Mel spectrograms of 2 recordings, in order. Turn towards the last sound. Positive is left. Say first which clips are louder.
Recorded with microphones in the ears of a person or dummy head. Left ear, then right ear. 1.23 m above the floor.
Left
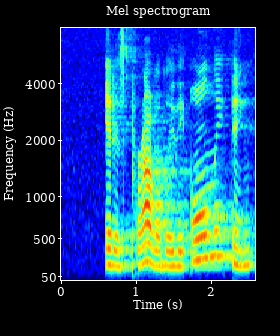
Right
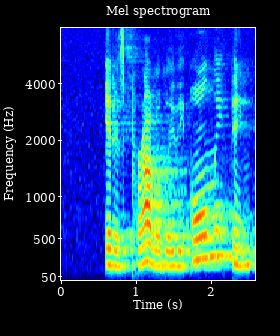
# left 1 dB
turn(degrees=0)  # may be behind; listen again after turning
